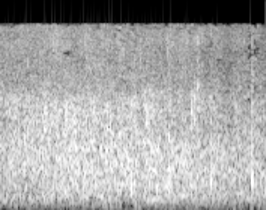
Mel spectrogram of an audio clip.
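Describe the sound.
Applause from an audience at a Buddhist teaching session during a quiz, a dense, steady clapping that fills the whole short stretch with no voices over it.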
